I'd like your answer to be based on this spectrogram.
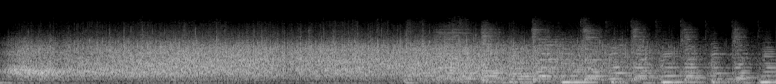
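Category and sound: crowd, enthusiastic applause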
